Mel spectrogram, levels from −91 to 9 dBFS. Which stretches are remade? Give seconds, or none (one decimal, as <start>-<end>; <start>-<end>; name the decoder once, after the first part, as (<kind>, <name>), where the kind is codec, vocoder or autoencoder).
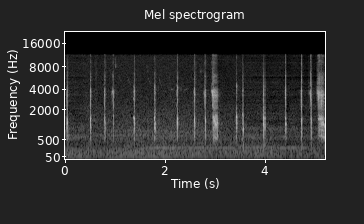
0.0-0.4 (codec, SNAC); 3.5-5.2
